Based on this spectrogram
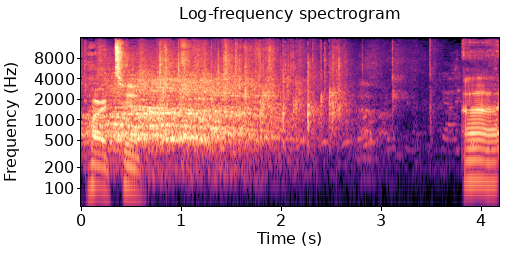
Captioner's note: audience ohhs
